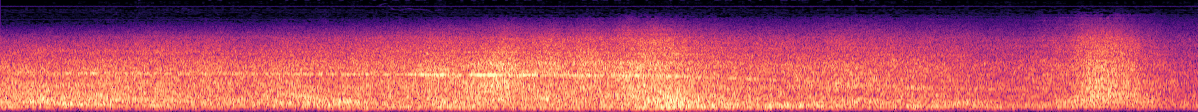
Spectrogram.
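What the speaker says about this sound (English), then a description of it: "It's landing Ryanair in from Alicante." A Ryanair passenger jet arriving from Alicante lands at Manchester Airport, its engine roar a steady broad rumble that swells slightly mid-way and again near the end, heard from a distance with wind-like noise and no talk.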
